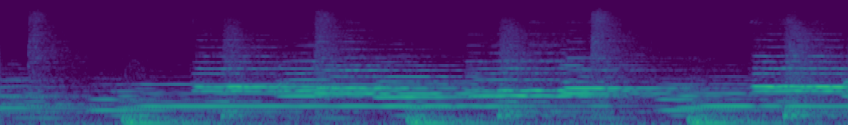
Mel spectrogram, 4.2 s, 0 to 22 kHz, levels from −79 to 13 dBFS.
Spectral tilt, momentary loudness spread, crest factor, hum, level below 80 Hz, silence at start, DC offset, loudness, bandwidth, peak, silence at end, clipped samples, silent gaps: -5.5 dB/octave; 11 LU; 14 dB; none; -42 dBFS; 0 s; under 0.1%; -28 LUFS; 16 kHz; -14 dBFS; 0 s; under 0.1%; none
